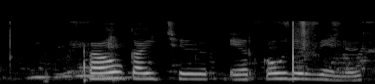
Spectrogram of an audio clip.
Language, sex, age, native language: Icelandic, male, 10, Vietnamese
